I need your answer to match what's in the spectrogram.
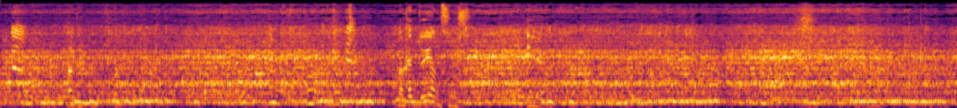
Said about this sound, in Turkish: Hassas bir mikrofonla dans eden arının kanatlarıyla bir akustik ses çıkarıyor. Etrafındaki izleyicinin dikkatini çekmek için.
